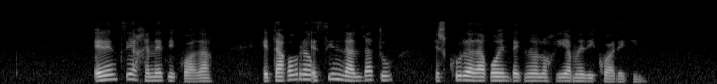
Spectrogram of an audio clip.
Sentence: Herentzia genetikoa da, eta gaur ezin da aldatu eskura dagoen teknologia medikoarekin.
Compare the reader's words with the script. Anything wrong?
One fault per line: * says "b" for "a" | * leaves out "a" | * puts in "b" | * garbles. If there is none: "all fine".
all fine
